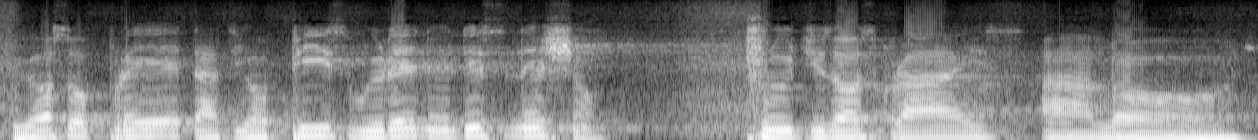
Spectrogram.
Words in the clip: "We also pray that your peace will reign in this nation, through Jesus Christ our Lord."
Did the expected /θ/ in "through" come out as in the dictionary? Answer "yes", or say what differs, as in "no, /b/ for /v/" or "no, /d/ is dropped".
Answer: no, /t/ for /θ/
